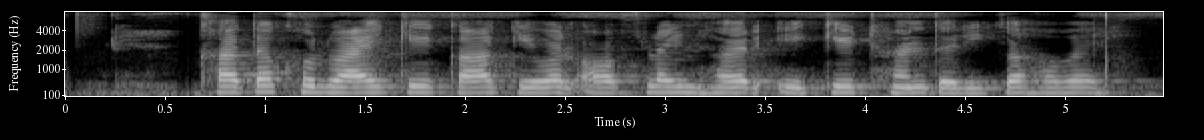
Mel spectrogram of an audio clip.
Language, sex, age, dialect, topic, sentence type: Chhattisgarhi, female, 25-30, Central, banking, question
